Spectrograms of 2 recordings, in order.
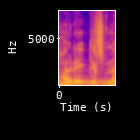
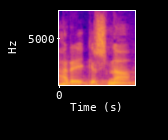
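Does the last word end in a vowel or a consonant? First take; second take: consonant; vowel. First: The last word ends with a consonant. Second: The last word ends with a long vowel. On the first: This is the proper form. "वैसे तो हरे कृष्ण है" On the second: This is how people commonly say it. "हम लोग बोलते हैं"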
